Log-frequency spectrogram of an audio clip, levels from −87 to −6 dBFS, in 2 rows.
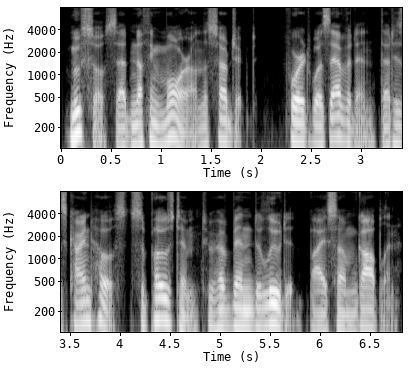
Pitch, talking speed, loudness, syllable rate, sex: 110 Hz, 210 wpm, -19 LUFS, 5.4 syllables/s, male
